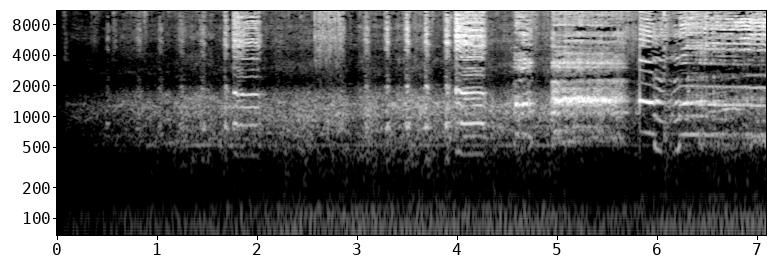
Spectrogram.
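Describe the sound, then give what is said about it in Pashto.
Vietnamese dragon chickens on a farm, continuous busy clucking with a few loud, drawn-out rooster crows rising over it in the second half. “د ویتنام د چرګانو د ځنګړی نسل ته ډراګن چرګان هم ویل کیږي”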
